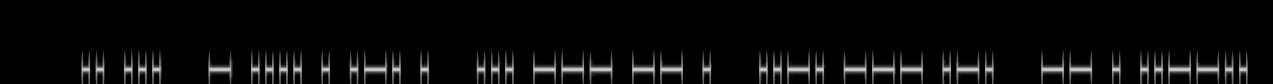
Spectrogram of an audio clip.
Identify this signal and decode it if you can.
Morse code, heard as a keyed tone, about 17 wpm, 700 Hz. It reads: IS THERE SOME FOR ME?
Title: Sentences from Top 200 Words 17wpm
